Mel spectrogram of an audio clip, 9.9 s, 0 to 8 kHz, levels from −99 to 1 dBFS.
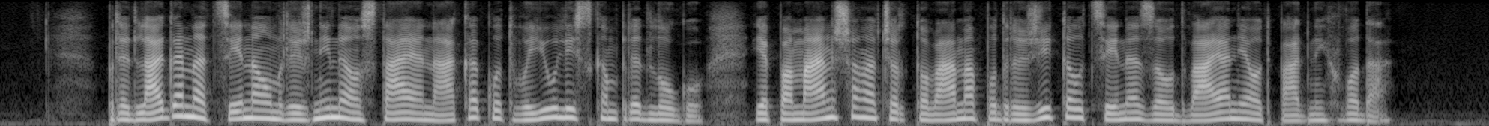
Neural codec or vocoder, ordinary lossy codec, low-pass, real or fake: codec, 16 kHz, 2 kbps, FunCodec, trained on Chinese and English, 25 frames a second; none; none; fake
